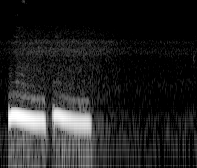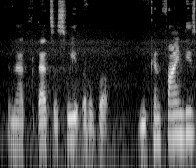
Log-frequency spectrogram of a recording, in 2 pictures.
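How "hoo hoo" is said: high, loud hooting owl call. Acted. Reading Good Night Owl to children, high loud owl hoot. Owl hoots ending the book.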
